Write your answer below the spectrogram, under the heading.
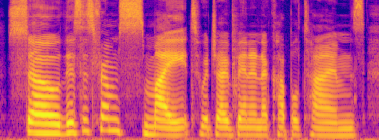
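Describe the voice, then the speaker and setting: A woman's voice: fairly low pitch, expressive, a little slow, a bit bright, clear, resonant tone. A woman voice actor, talking casually as an interview guest, chatty with frequent fillers.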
